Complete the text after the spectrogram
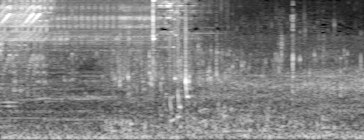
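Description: Bubbles gurgle and fizz.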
